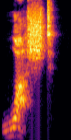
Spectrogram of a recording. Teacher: The final sound in the verb wash is sh. Sh is a voiceless sound. So, when we say wash in the past, we say washed.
